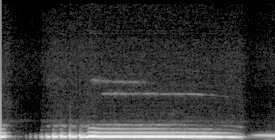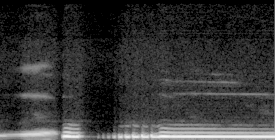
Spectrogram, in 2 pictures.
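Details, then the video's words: Barbary dove voice intended to entice home-kept doves to call along. A rapid rolling start swells into a long smooth coo that fades slightly, then quiet rising tones, an abrupt short note and another rolling coo. "Suara Burung Puter Ini Memikat Puter Anda Dirumah Sehingga Ikut Bunyi"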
